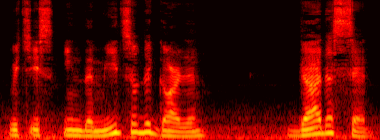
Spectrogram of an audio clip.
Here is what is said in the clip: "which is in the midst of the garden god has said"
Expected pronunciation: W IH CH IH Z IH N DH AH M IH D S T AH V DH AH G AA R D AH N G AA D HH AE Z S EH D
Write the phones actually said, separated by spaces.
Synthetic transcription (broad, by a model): W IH CH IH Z IH N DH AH M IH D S AH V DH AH G AA R D AH N G AA D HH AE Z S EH D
